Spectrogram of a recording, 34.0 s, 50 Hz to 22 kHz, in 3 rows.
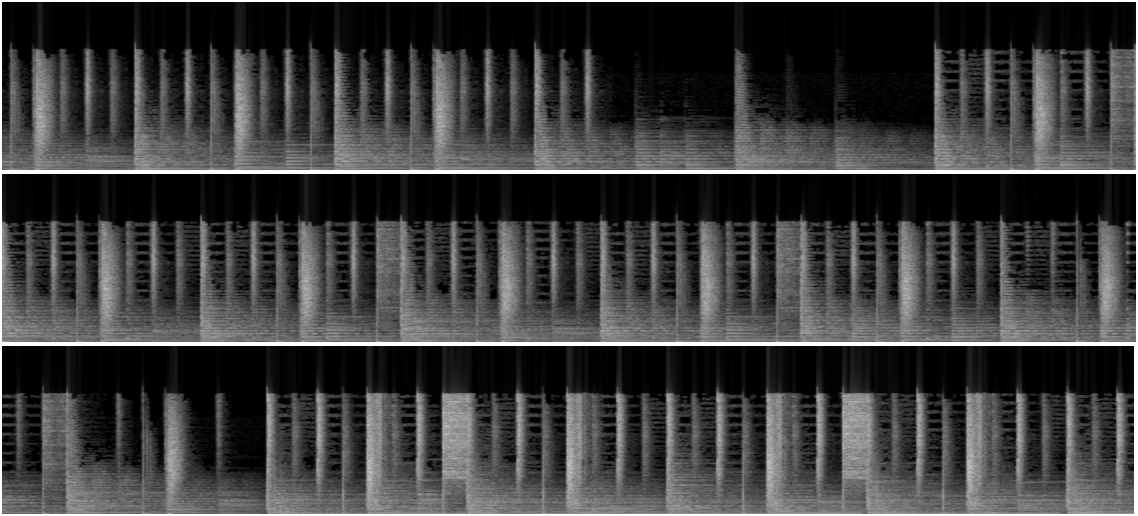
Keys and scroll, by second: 5.3-5.9 ], 6.3 ctrl+z, 6.5 ], 8.1 ctrl+z, 11.0 ctrl+z, 12.6 ctrl+z, 16.9 ], 17.2 ], 17.3 ctrl+z, 20.6-21.8 typing, 22.9-23.7 typing, 27.8-28.3 ], 28.0 ], 30.0 [, 30.0 [, 30.5 [.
